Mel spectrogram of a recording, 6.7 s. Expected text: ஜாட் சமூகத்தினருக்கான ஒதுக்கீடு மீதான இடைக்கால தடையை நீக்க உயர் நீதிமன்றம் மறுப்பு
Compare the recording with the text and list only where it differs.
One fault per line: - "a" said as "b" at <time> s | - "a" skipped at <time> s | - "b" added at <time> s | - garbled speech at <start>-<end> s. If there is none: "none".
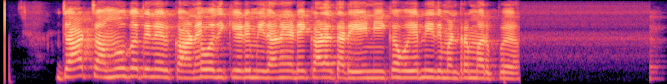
none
